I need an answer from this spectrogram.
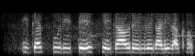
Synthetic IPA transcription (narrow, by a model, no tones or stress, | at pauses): ɪɡət̪̚puːɾit̪eːseːɡaɔːɾːeːlʋeɡaːɽilakʰã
